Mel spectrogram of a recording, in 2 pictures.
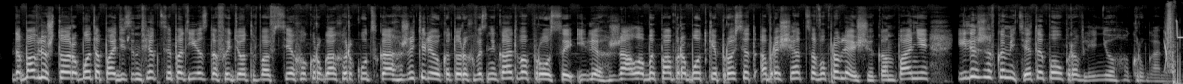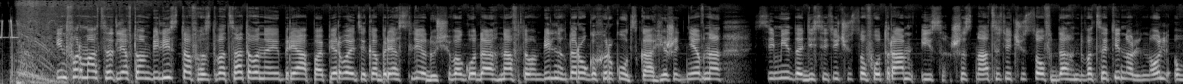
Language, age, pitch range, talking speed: Russian, 20-39, 235-275 Hz, 150 wpm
